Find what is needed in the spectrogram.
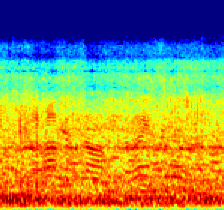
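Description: Crowd chatter, many overlapping voices talking at once, over a steady low rumble of vehicle engines.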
